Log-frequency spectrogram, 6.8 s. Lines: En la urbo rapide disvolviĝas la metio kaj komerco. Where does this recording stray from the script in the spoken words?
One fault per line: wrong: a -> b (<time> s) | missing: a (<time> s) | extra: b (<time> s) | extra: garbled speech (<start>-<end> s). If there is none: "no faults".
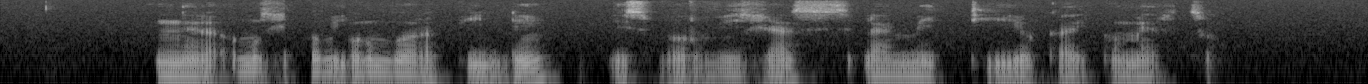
extra: garbled speech (1.2-1.7 s)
